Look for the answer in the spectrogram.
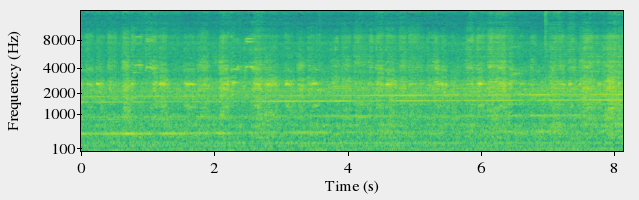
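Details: Class 334 unit 334031 running on the Haymarket–Bathgate service: high, thin squeaking tones over the steady rumble. A suspension squeak is suspected, source unconfirmed.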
